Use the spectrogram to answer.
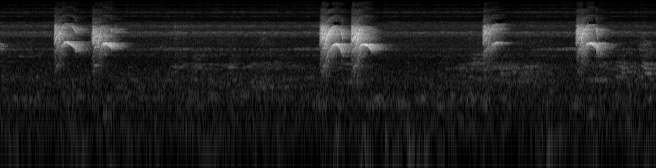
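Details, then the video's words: High, buzzy falling notes from a konin bird in the night, delivered in doublets and singles with short pauses between. "Suara konin di malam hari"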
